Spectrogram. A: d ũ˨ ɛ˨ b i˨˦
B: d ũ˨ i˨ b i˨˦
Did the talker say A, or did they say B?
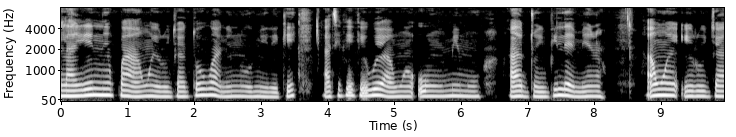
B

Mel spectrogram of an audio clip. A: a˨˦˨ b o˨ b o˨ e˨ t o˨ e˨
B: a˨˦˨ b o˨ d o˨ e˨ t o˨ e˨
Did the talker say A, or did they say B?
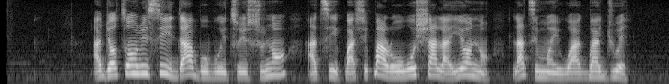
A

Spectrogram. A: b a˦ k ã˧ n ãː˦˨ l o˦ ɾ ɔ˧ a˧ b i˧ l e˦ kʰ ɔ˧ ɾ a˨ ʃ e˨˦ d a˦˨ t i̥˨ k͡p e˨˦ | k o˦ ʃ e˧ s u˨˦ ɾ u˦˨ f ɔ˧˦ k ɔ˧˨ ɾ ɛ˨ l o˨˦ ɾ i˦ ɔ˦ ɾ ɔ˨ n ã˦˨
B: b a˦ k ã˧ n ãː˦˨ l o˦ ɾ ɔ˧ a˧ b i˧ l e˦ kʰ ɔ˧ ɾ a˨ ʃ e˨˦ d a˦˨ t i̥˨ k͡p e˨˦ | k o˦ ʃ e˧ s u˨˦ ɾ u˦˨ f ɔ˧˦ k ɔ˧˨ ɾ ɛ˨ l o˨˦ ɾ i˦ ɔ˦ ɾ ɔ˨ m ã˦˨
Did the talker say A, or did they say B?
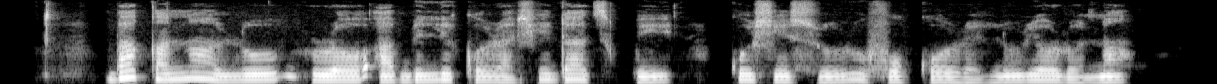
A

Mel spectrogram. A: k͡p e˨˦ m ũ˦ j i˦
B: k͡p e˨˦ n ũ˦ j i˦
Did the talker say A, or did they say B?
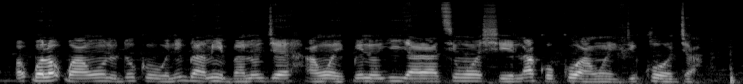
B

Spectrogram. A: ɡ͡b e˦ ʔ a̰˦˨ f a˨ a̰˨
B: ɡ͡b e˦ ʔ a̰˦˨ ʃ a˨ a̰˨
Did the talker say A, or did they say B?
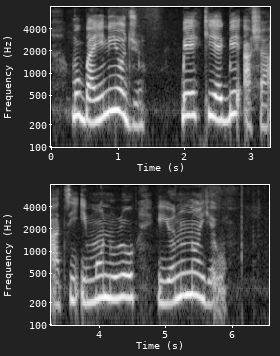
B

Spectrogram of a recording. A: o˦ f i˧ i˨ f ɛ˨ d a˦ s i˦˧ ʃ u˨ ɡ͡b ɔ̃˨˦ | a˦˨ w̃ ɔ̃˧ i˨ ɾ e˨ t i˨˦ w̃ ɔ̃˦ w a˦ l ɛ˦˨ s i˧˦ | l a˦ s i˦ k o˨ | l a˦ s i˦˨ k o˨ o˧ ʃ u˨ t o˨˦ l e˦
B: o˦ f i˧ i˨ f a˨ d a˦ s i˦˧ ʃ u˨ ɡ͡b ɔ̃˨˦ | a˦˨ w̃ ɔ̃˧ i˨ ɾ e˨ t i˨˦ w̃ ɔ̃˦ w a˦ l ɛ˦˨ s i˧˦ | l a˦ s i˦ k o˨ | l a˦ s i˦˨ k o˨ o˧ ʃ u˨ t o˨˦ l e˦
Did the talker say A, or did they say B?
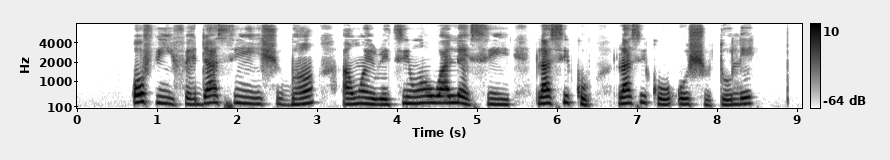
A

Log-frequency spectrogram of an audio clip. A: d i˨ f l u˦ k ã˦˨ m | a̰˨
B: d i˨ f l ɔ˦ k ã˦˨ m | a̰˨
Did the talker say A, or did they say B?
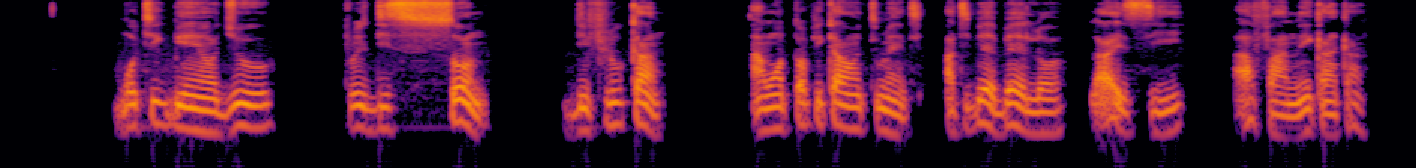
A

